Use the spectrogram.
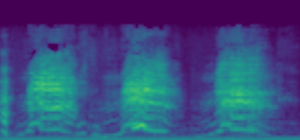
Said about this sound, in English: She squawks.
